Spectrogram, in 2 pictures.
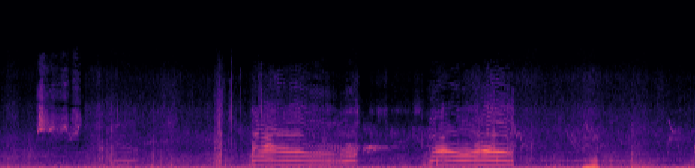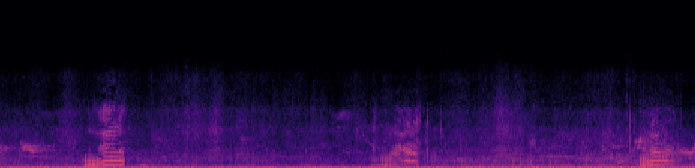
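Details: Tabby cat living on a street in Morocco calls with several long, wavering meows early on, then shorter, softer cries later, with scattered clicks, a brief voice and steady low background rumble.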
